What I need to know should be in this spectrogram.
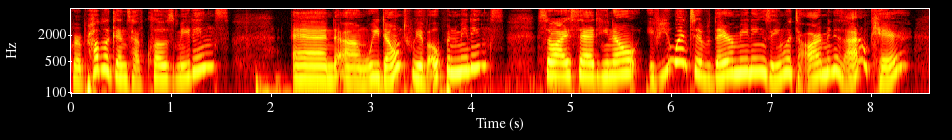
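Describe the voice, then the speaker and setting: A woman talks at a fairly quick pace with lively intonation. The recording is very clean, with a silent background. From California, San Jose / Bay Area. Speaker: local party organizer. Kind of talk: casual chat.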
